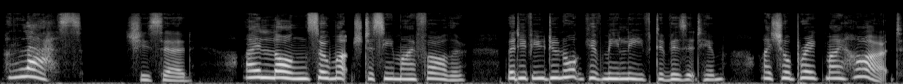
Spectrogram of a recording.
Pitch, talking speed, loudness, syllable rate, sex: 260 Hz, 180 wpm, -16 LUFS, 4.3 syllables/s, female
